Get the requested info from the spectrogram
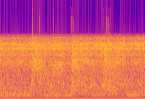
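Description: Live rock band playing loud and without vocals: distorted electric guitars over a drum kit, with cymbal hits cutting through.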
